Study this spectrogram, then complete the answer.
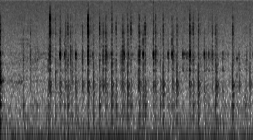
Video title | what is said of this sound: Tingle Sess: Bag & Box - ASMR - tapping, crinkles, soft spoken | this box is actually a spice box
